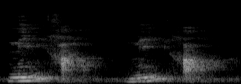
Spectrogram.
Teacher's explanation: Khi mà hai chữ V như nhau, chữ V thứ nhất đọc thành dấu sắc nhé. Ní khỏ ní khỏ.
